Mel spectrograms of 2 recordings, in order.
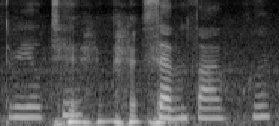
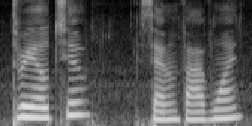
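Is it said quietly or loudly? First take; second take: quietly; loudly. First: It is said quietly, too low. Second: It is said louder than before.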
